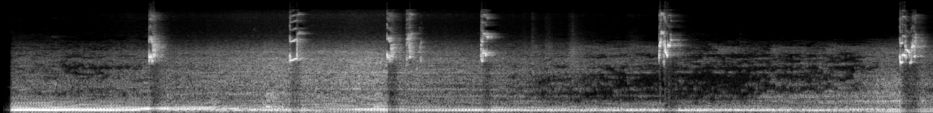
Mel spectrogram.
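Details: Lovebird recorded as a lure to spur reluctant lovebirds into singing: sharp, shrill chirps every one to two seconds, each a brief high burst, over a loud, steady low hum.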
